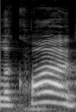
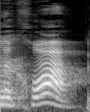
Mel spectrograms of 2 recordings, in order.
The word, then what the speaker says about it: LaCroix: Apparently that is pronounced LaCroix. – Oh, God. – I've discovered, because I looked it up online after someone said that I was being really pretentious by pronouncing it LaCroix. And I was like, it's LaCroix, darling.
